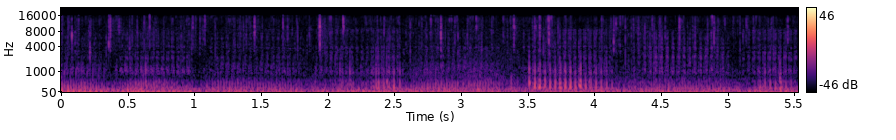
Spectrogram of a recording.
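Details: Cat purring as a dense low rumble with breath-timed swells, a brief louder burst near the end, mixed with popping and crackling fireplace sounds.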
